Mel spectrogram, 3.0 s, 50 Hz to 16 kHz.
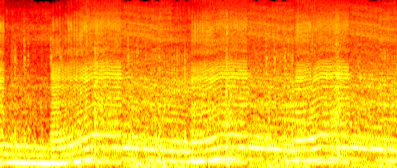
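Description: Toyota AE86 racing car with a race exhaust and aftermarket intake in Forza Horizon 5, engine droning loud and steady with the pitch wavering up and down as it revs, no talk.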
